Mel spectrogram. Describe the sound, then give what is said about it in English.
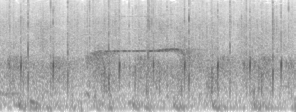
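An audience applauds at a live event with dense, steady clapping from many hands. It stays even and sustained throughout, with no clear talk. “Give yourselves another round of applause.”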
